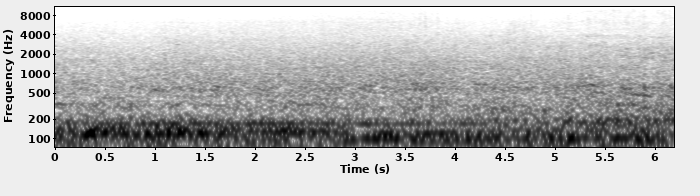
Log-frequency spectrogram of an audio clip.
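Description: A 1969 Chevrolet Chevelle's engine running at low speed as the car rolls slowly past, a steady low exhaust note with little change in pitch.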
